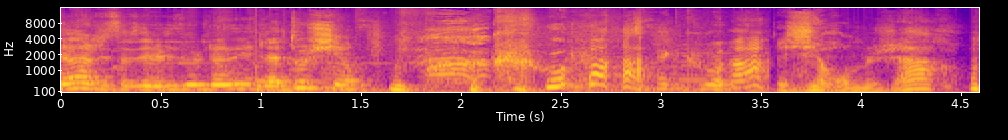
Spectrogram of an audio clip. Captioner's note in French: rire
